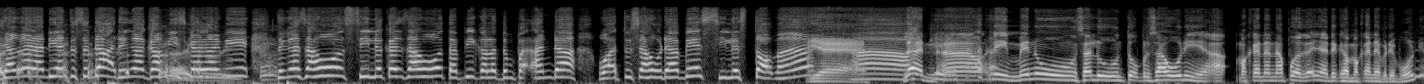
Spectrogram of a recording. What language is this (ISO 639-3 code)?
msa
